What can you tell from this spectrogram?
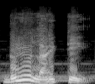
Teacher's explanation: Voice goes up at the end. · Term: intonation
